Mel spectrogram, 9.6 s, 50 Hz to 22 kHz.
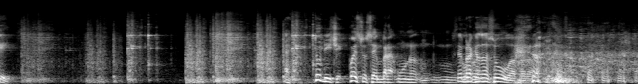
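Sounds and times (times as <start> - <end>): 
speech: 0.0 - 0.2, 4.7 - 9.5
garbage bins being emptied at night in Turin: 0.4 - 4.9
glass clinking: 1.9 - 2.8, 3.6 - 4.9
laughter: 7.6 - 9.5.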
